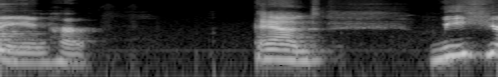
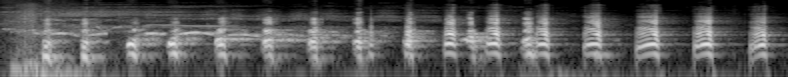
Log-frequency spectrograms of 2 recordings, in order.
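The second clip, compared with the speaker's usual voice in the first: long hammed-up cackle in character; mock cackle; 3 semitones higher than usual. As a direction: let out a long crazed cackle. Woman cackles in his face.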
